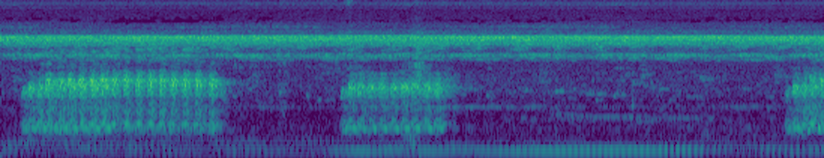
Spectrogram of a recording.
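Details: Rainy-night toad chorus. Two rattling, pulsed trills of about a second each, then a long pause before a third begins. A constant high-pitched hiss and a low droning hum run underneath.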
